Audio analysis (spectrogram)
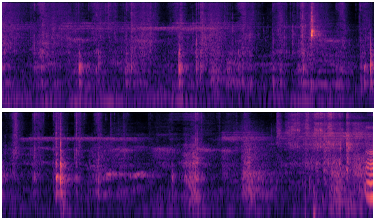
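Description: Chopped vegetables for cauliflower pakora being mashed by hand with salt: soft, irregular wet squishing and rubbing, close and fairly quiet, with a few sharper squelches.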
